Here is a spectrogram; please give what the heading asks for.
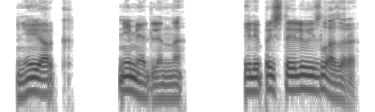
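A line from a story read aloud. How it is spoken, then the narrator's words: Grim, clear. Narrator (Russian): один из четверки людей Фута сказал мрачно и четко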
